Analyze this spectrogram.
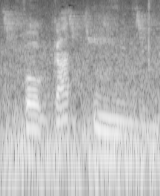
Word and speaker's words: forgotten: Forgotten. Forgotten. Forgotten. This is pronounced forgotten, not gold, but forgotten.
